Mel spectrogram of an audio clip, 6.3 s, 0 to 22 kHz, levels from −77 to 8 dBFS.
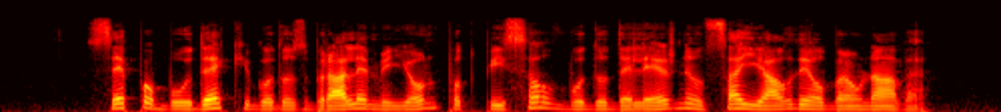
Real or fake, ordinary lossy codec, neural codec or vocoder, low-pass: fake; none; codec, 24 kHz, 0.9 kbps, WavTokenizer, medium speech release version 1; 10.8 kHz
